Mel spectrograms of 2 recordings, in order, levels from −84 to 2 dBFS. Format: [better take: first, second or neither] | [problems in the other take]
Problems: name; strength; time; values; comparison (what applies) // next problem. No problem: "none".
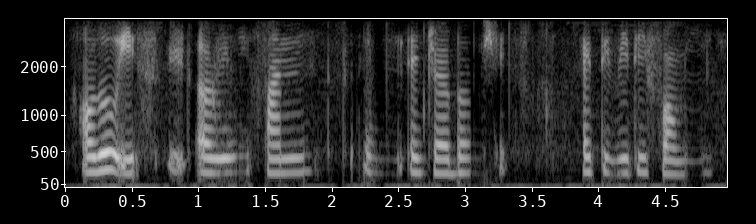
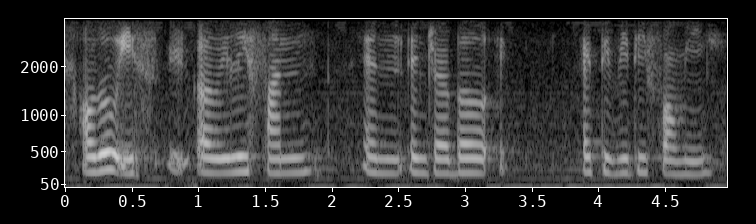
second | noise reduction (neural separator model SepFormer WHAM!)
